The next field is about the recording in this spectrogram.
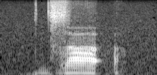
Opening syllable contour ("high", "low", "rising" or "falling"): low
